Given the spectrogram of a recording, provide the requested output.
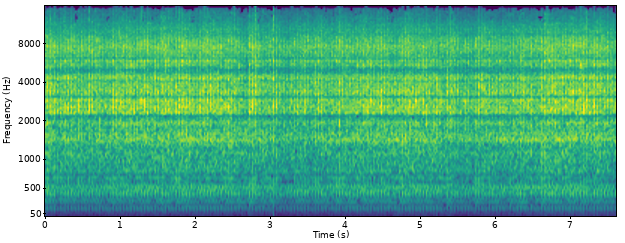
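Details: Honda HS720 commercial snow thrower, small engine after sitting, runs rough with an uneven loping beat, sputtering and coughing and hunting instead of holding steady; owner suspects water in the fuel tank or a clogged carburetor, cause unconfirmed.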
